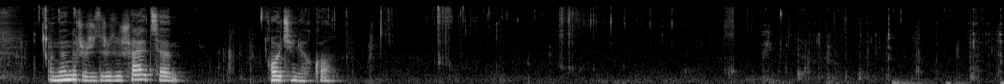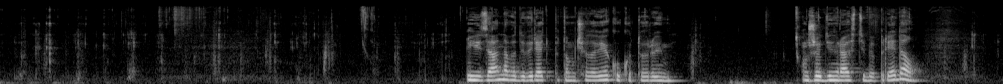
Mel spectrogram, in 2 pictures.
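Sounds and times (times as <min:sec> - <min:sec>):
chewing with crunches: 0:02.1 - 0:02.7, 0:03.3 - 0:14.7, 0:16.8 - 0:17.2, 0:19.4 - 0:20.0.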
